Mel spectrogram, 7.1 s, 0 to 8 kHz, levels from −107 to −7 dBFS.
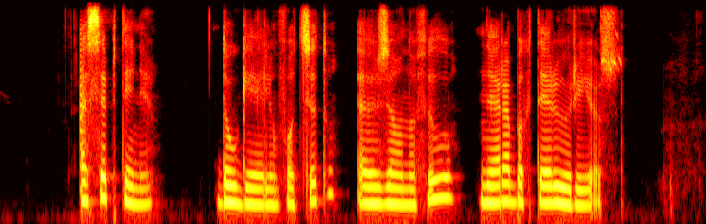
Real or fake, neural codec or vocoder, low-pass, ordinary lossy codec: real; none; 7.2 kHz; Opus, 64 kbps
